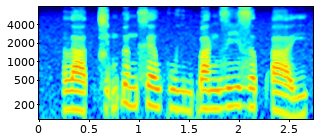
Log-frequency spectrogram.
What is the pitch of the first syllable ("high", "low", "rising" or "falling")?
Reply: low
